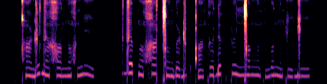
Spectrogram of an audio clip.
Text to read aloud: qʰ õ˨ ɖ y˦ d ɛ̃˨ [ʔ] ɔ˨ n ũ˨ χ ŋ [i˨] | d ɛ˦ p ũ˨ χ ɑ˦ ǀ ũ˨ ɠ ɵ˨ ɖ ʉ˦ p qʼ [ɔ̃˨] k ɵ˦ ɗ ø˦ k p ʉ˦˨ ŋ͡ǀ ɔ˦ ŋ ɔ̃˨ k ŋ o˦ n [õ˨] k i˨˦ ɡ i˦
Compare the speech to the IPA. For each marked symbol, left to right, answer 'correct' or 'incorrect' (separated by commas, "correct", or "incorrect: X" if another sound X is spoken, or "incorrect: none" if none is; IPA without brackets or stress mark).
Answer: incorrect: χ, incorrect: i˦˨, correct, incorrect: ũ˨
